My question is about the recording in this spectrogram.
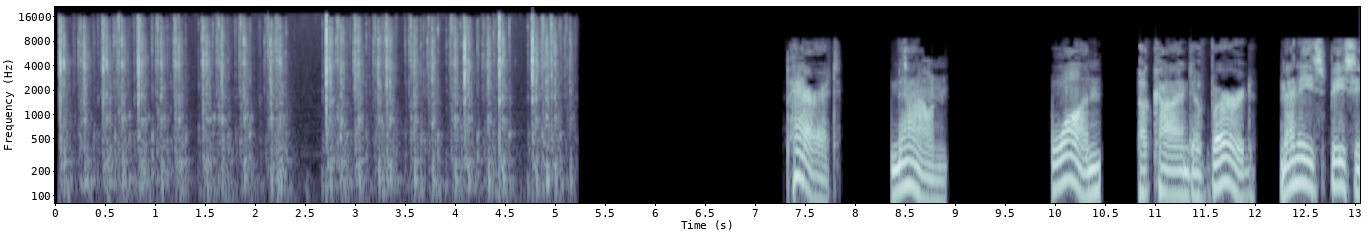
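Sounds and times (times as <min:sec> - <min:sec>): typewriter keys clacking: 0:00.0 - 0:05.2.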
